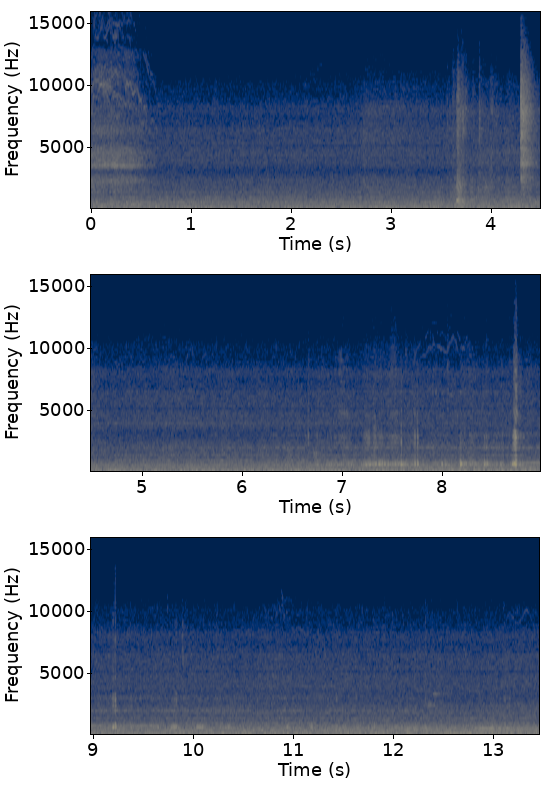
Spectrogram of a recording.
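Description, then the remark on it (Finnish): A steady, rumbling interior of a local tunnelbana metro carriage with a constant low roar, punctuated by a few brief metallic clicks and squeaks, with no one talking. “Kuullaan, minkälainen äänimaisema on paikallisessa metrossa, joka nyt onkin täällä tunnelbaana.”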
